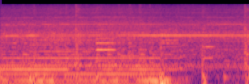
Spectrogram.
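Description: Small electric motor whining at a steady high pitch after spinning up, with a low steady hum beneath that drops away near the end, over background music.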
